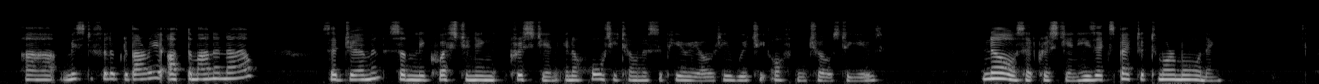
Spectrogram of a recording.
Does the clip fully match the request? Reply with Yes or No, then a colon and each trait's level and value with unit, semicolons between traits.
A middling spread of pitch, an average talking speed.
Yes: average, 3.4 semitones; average, 155 wpm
